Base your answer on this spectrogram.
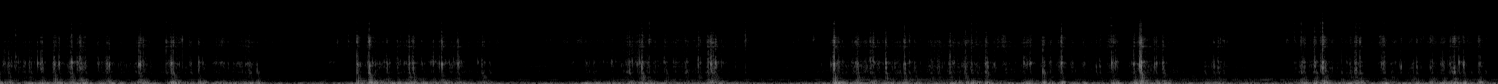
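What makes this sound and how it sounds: Fingertips and nails of both hands tap the sides of a hollow, lit plastic moon lamp sphere. The result is a quiet, rapid patter of soft, dull taps with a low hollow body and short decay, coming in bursts with brief pauses between them.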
